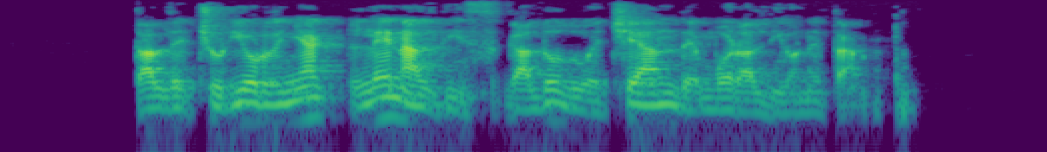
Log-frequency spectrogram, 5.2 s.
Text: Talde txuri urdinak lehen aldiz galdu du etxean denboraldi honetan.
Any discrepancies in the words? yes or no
no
